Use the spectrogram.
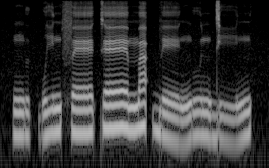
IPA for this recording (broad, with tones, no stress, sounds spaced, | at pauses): ŋ ɯ˨˩ k̚ w i˦˥ n f ɛː˦˥ k ɛː˥˩ m a˥˩ ʔ b eː˨˩ ŋ u˧ n d i˩˦ n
